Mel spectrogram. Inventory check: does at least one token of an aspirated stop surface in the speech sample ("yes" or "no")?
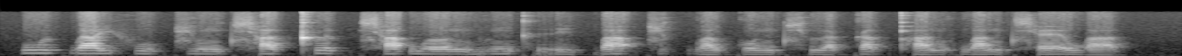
yes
